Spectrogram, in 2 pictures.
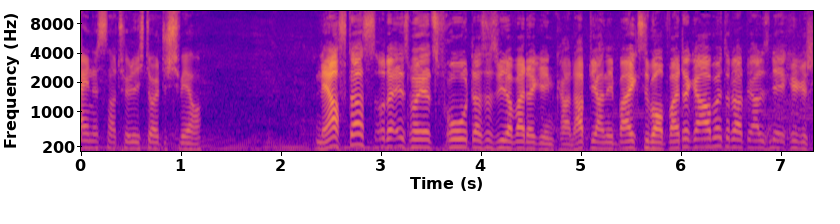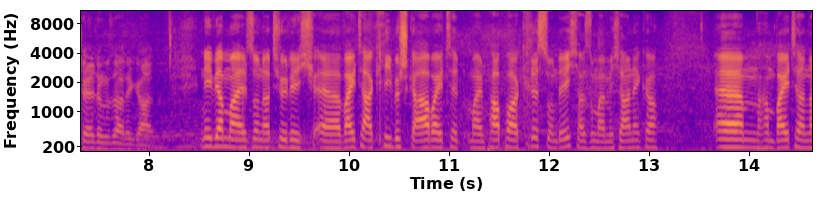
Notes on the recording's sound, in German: Aufgenommen im Infield des Speedwaystadions an der Nordseeküste.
